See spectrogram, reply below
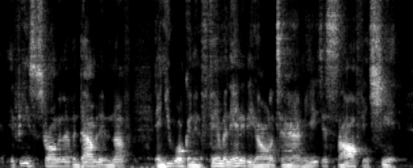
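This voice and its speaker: A man with a deep, projecting voice delivers blunt, profane commentary in a preachy, emphatic way. A faint hiss sits under the recording. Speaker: commentary vlogger. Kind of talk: opinionated monologue commentary.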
